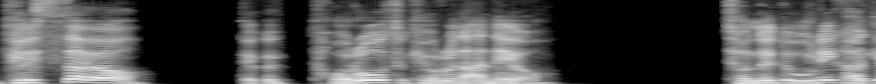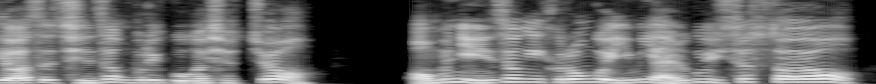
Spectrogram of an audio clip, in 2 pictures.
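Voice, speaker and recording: A defiant young bride-to-be, played by a woman, assertive and cutting in a radio drama. The voice is somewhat high, recorded close and dry. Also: moderate pace, no echo, natural voice. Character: bold, defiant young bride-to-be, plucky daughter. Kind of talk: radio drama story acting.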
